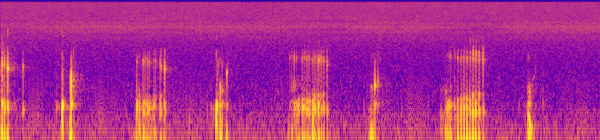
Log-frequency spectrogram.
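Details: Low gurgling rumbles in repeated bursts, recorded close up from a man's belly, deliberately produced for ASMR; normal stomach rumbling, borborygmi.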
